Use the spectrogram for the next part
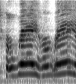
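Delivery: very high, loud cheering; joyful barks. A narrator's reading. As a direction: shout for joy like a happy dog. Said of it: "I bark".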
